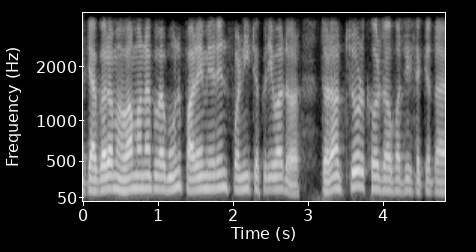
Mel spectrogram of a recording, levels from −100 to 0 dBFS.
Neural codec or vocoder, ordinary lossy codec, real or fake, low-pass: codec, 16 kHz, 1 kbps, X-Codec, WavLM features, trained on Multilingual LibriSpeech; none; fake; 3.6 kHz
